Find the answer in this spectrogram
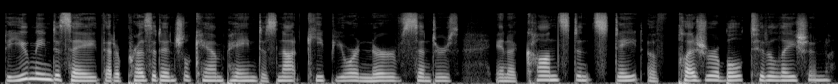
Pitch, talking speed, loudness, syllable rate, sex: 180 Hz, 155 wpm, -19 LUFS, 4.6 syllables/s, female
